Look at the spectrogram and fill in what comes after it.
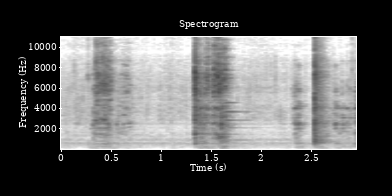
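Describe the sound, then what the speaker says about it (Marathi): Tomatoes are sautéed in oil in a pan for Varhadi paneer over a medium flame, heard as three separate bursts of stirring and sizzling with quiet pauses between them. "हे टोमॅटो छान याच्यामध्ये पूर्ण मिक्स होईपर्यंत याला तेल सुटेपर्यंत परतून घ्यायचे आहेत"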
